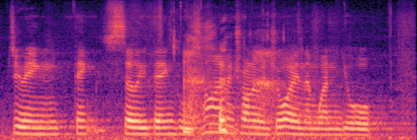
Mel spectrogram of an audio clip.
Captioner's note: chuckles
